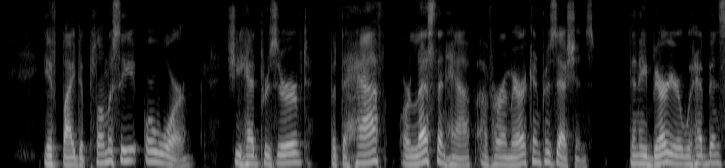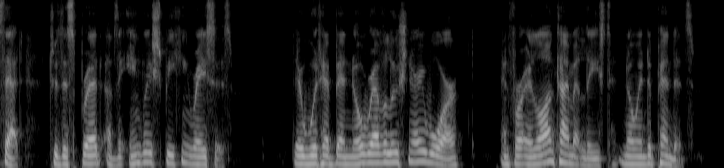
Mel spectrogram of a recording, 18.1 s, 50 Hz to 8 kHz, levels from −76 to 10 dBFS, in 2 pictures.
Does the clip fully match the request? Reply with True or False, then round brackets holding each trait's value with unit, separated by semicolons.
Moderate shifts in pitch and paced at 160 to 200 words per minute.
True (3.2 semitones; 170 wpm)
